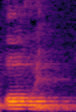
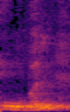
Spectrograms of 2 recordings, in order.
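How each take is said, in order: First: "oven" said aw-vin; short O pronunciation. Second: "oven" said oh-ben; long O mispronunciation. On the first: Teacher giving children the taught form, short-O oven. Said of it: "we say oven". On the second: Teacher warning children, long-O oven. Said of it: "We don't say oven". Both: Shown as a demonstration.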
